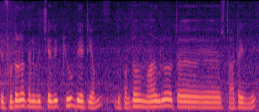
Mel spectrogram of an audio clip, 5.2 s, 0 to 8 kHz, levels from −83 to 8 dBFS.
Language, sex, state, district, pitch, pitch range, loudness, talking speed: Telugu, male, Andhra Pradesh, Guntur, 150 Hz, 135-160 Hz, -18 LUFS, 140 wpm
